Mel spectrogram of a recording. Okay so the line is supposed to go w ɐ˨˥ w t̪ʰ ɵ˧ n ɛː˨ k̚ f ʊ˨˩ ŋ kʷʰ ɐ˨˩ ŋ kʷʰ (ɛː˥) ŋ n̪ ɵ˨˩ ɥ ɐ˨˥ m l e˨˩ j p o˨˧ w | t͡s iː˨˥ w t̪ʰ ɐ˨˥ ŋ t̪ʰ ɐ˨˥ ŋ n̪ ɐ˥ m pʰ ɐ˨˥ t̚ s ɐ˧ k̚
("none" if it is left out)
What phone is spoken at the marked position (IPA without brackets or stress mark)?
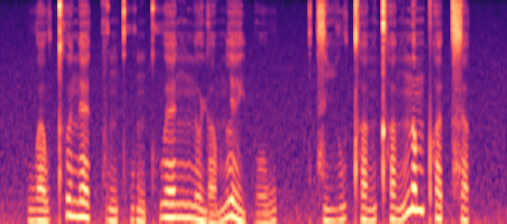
ɛː˧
